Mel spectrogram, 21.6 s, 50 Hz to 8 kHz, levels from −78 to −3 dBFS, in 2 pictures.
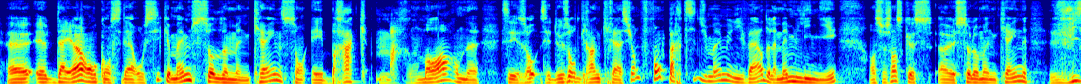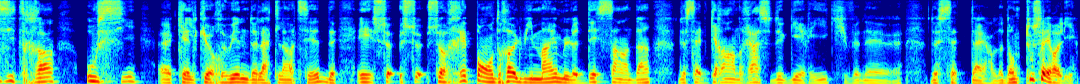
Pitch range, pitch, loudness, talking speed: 110-145 Hz, 125 Hz, -18 LUFS, 185 wpm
